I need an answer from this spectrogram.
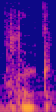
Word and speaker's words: Clerk: We're sprinkling some auth with Clerk dev. Keeping it real low key right now. That's how we do it. You know what I mean? When someone else, I always pronounce it like law clerk.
